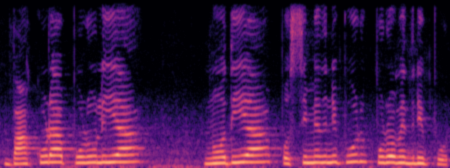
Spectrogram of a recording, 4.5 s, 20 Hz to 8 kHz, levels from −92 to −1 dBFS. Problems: constant background noise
